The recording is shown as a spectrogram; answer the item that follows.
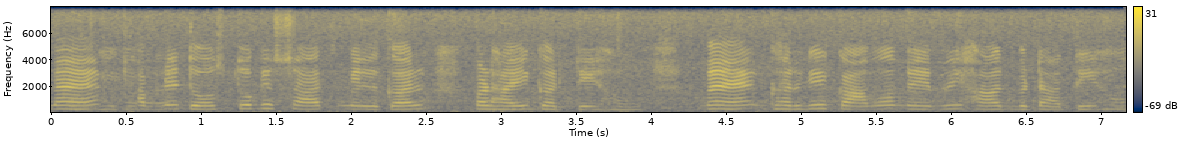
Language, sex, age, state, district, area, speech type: Urdu, female, 18-30, Uttar Pradesh, Gautam Buddha Nagar, urban, spontaneous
